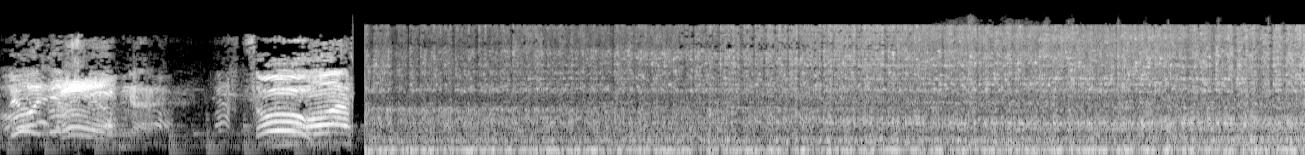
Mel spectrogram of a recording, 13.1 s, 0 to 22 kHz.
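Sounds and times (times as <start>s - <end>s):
boat engine idling: 3.6s - 13.0s.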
